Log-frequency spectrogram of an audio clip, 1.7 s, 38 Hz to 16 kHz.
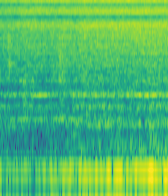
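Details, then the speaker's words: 1950s Thatcher gas furnace after relighting the pilot and switching it on; a steady low burner roar with no puffing or rumble. The burner is lit and firing normally. "okay she sounds like she's lit yeah she better be lit"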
